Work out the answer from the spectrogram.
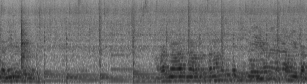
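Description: Food sizzling in a pot on a gas stove, under a background song: held tones, a voice about halfway through, and a clicking beat about twice a second.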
